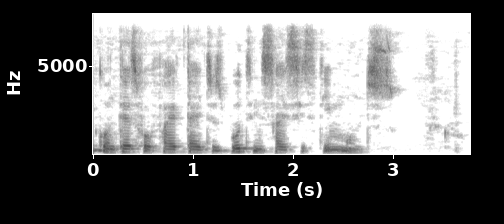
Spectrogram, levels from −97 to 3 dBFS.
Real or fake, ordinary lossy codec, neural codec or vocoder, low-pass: real; none; none; 7.2 kHz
